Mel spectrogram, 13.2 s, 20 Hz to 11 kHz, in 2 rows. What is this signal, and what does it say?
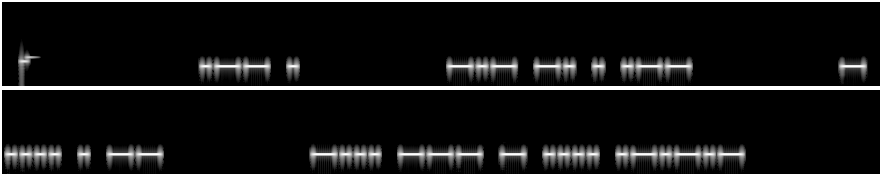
Morse code, heard as a keyed tone, about 21 wpm, 700 Hz. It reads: WE KNEW THEM BOTH.
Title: 3x Word-Spacing - Sentences from Top 400 Words - 22wpm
